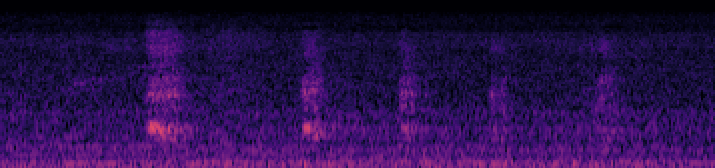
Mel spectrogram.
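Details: A museum exhibit recording of a white-tailed doe that senses a mountain lion ready to pounce plays five short, nasal, bleat-like alarm calls about a second apart, warning her fawn, over a steady indoor hum.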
